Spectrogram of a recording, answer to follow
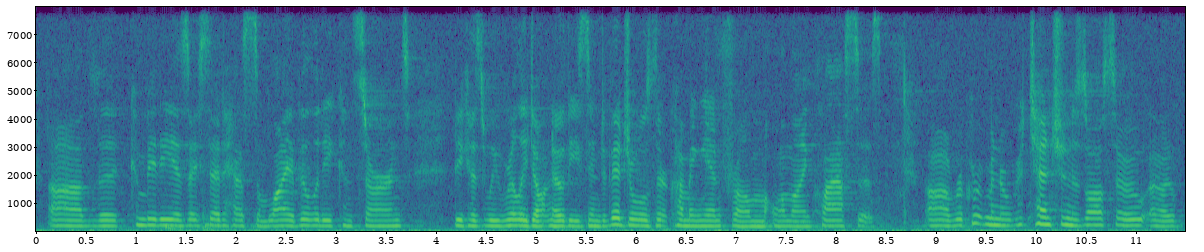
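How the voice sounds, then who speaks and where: A woman's medium-pitched voice, monotone and flat in intonation, at a moderate pace with audible room echo. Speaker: ALS subcommittee chair. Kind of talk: committee meeting report. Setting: meeting hall. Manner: loud.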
